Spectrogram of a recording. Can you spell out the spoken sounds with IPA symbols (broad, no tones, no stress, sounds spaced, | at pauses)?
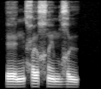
ɛ ŋ ħ ɘ χ ẽ m ʁ ɨ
